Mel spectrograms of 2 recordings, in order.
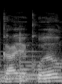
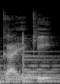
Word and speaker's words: Guayaquil: in GAA key some people might think it's pronounced Gaya Quil but they uh pronounced it Gaya Kei that's what they told me when I was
